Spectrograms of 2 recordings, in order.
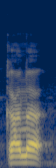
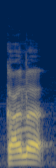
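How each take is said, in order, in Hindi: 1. पहला स्वर छोटा करके बोला जाता है। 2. पहला स्वर छोटा करके बोला जाता है।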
